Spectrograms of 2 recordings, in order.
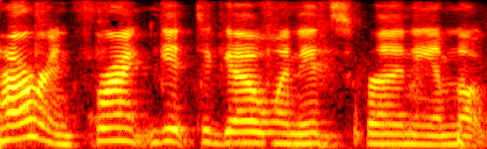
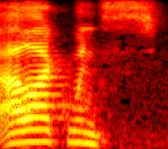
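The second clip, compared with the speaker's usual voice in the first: ordinary talk, nothing marked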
